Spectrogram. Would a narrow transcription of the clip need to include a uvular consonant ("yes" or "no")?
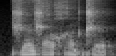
yes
